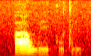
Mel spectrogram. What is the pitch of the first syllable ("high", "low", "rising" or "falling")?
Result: high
